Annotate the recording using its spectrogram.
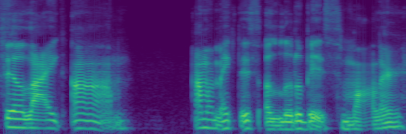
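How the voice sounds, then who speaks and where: Against a quiet background, a woman talks at a fairly slow pace with a bright, sharp tone. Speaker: YouTuber teaching content creation. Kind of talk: tutorial.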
